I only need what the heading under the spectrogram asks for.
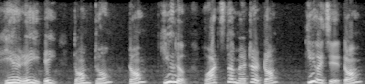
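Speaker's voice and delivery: high, loud frightened pleading. Acted. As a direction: shake him awake in alarm. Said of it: "সিড ভয় খেয়ে next বলছে".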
